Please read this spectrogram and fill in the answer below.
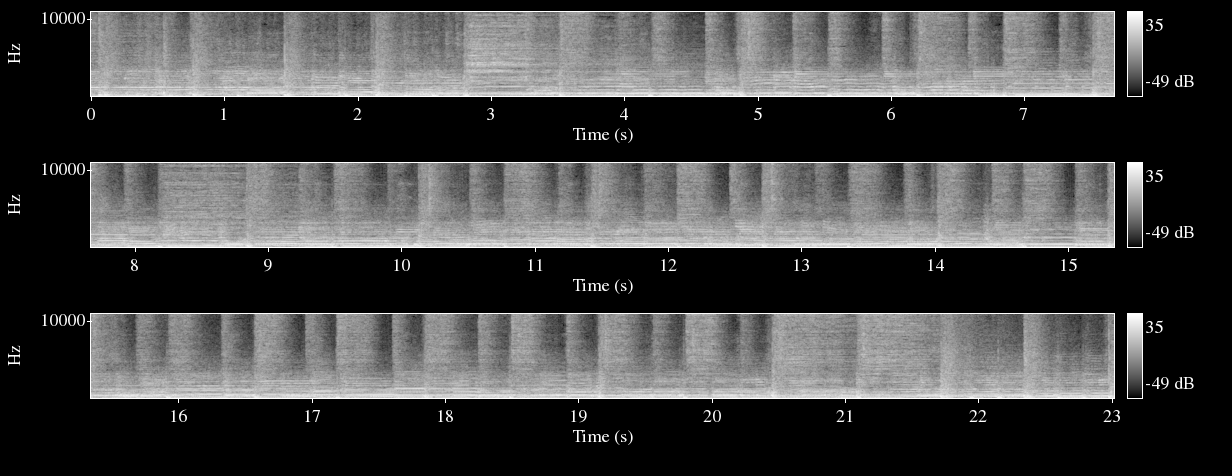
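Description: Live blues band playing an instrumental passage: electric guitar over a steady drum-kit beat and a stepping low bass line, with no singing.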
